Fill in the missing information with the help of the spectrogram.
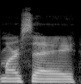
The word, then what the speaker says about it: Marseille: And our friend Yehuda wrote in to say, oh, the butchering of the word Marseille. Then proceeded to hurt the ears of Francophones the world over by pronouncing the second part like Versailles, which is how you pronounce Versailles.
